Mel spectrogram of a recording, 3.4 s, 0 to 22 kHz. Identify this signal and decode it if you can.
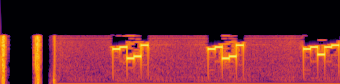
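Five-tone selective call (ZVEI), heard as quick runs of five tones, tones of about 70 ms. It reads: 89340 89340 89590
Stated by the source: Five-tone ZVEI selective call 89330 received by SDR, channel 455.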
